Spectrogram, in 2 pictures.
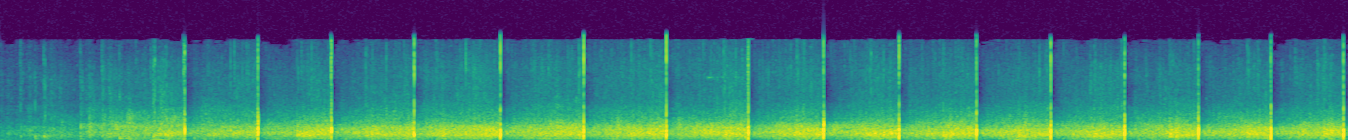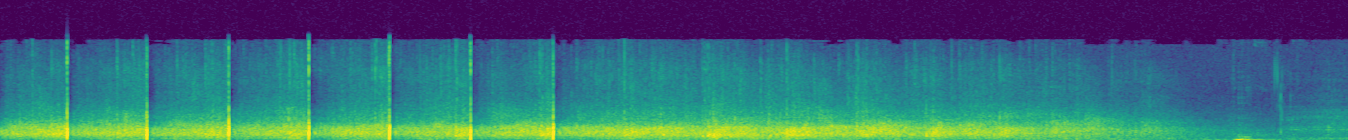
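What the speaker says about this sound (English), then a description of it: "now is the moment to express our gratitude and applaud our volunteers" A crowd at a forum closing session applauds volunteers steadily for about twelve seconds, with regular rhythmic clapping beats standing out, then the applause fades away.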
